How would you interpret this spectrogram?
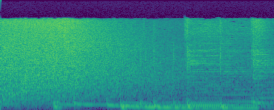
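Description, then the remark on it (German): Steady splashing and churning water as someone jumps into cold water through a large hole in the ice and catches one fish after another, a dense, rushing hiss, fairly loud, with no one speaking and a faint low hum running underneath. “Und Leonie springt in das kalte Wasser und fängt einen Fisch nach dem anderen.”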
